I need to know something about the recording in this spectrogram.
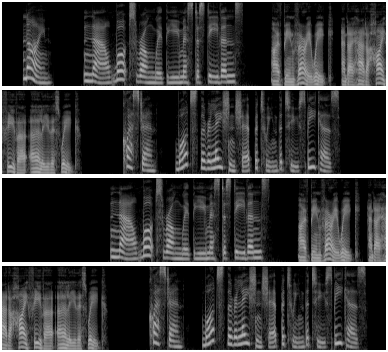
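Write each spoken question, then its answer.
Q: What's the relationship between the two speakers?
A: Doctor and patient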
